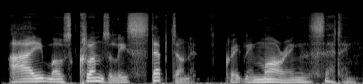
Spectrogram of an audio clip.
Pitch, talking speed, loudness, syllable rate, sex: 115 Hz, 165 wpm, -19 LUFS, 5.0 syllables/s, male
